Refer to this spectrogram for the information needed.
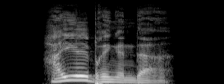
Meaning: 1. comparative degree of heilbringend 2. inflection of heilbringend: strong/mixed nominative masculine singular 3. inflection of heilbringend: strong genitive/dative feminine singular
- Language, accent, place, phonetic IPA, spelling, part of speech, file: German, Germany, Berlin, [ˈhaɪ̯lˌbʁɪŋəndɐ], heilbringender, adjective, De-heilbringender.ogg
